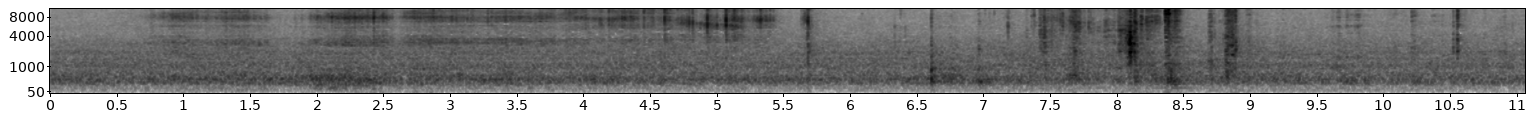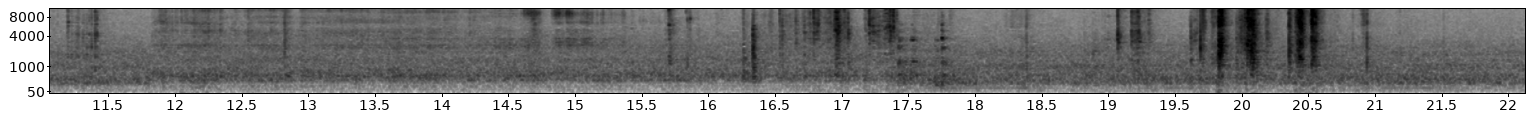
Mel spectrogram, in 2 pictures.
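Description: Blade of a small wooden hand foam cutter drawn along a ruler through Depron foam sheet: scratchy scraping strokes mixed with small clicks and taps of the tool. Near the end a few loud sharp crackles.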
